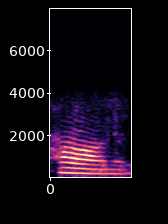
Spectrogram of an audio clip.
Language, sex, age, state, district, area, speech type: Marathi, female, 30-45, Maharashtra, Wardha, rural, conversation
